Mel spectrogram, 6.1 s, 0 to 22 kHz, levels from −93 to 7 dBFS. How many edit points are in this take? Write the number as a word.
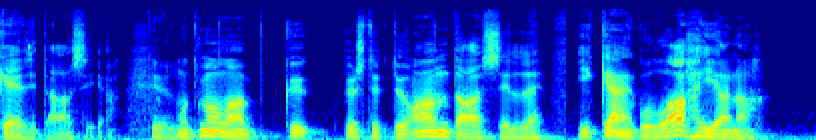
three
